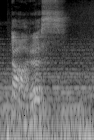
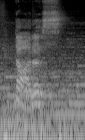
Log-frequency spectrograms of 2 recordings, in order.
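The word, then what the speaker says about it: ਢਾਰਸ: इट is pronounced as टारस, टारस।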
